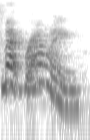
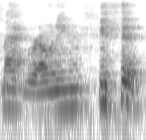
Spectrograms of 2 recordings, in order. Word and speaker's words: Matt Groening: million I don't know ask Matt browning whatever the creator of Sampson's I like his name and the Halloween specials did you know it's Matt Groening yeah which as you because I believe that's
